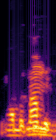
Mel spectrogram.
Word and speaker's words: Mamadou: Let me see if I can pronounce the first name. Mamadou. Yes, sir. Mamadou. You got it right first.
